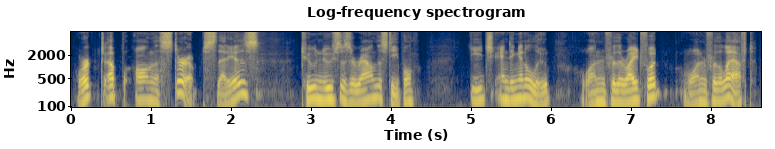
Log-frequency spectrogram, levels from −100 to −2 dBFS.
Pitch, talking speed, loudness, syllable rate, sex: 135 Hz, 175 wpm, -19 LUFS, 5.1 syllables/s, male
